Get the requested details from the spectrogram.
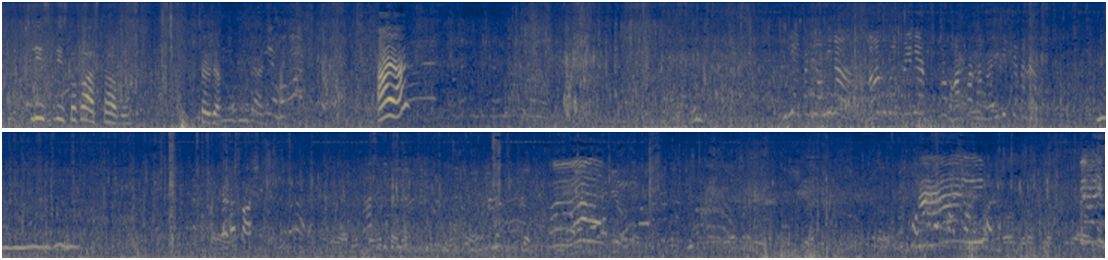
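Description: Women and children talk and call out nearby.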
